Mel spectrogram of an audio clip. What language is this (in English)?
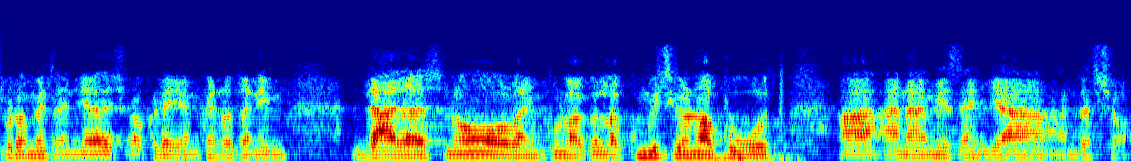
Catalan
